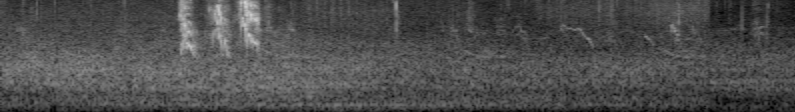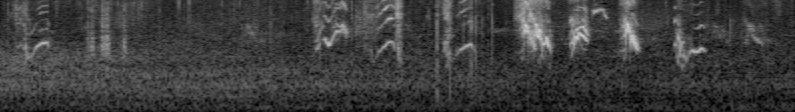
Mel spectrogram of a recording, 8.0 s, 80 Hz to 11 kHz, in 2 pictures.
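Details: At a Tenmangu shrine on 2 January 2023, sparrows arriving at a post for food give scattered, brief chirps: a pair near the start, sparse notes in the middle, then a livelier cluster toward the end, against constant low rumble.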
